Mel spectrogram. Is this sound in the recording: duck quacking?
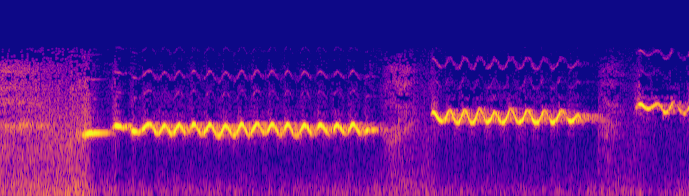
no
